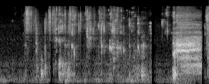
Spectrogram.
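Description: Close-miked wet mouth sounds of a round candy being squished between the teeth: a run of small wet clicks and squishes. A louder, harsher burst of noise comes near the end.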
